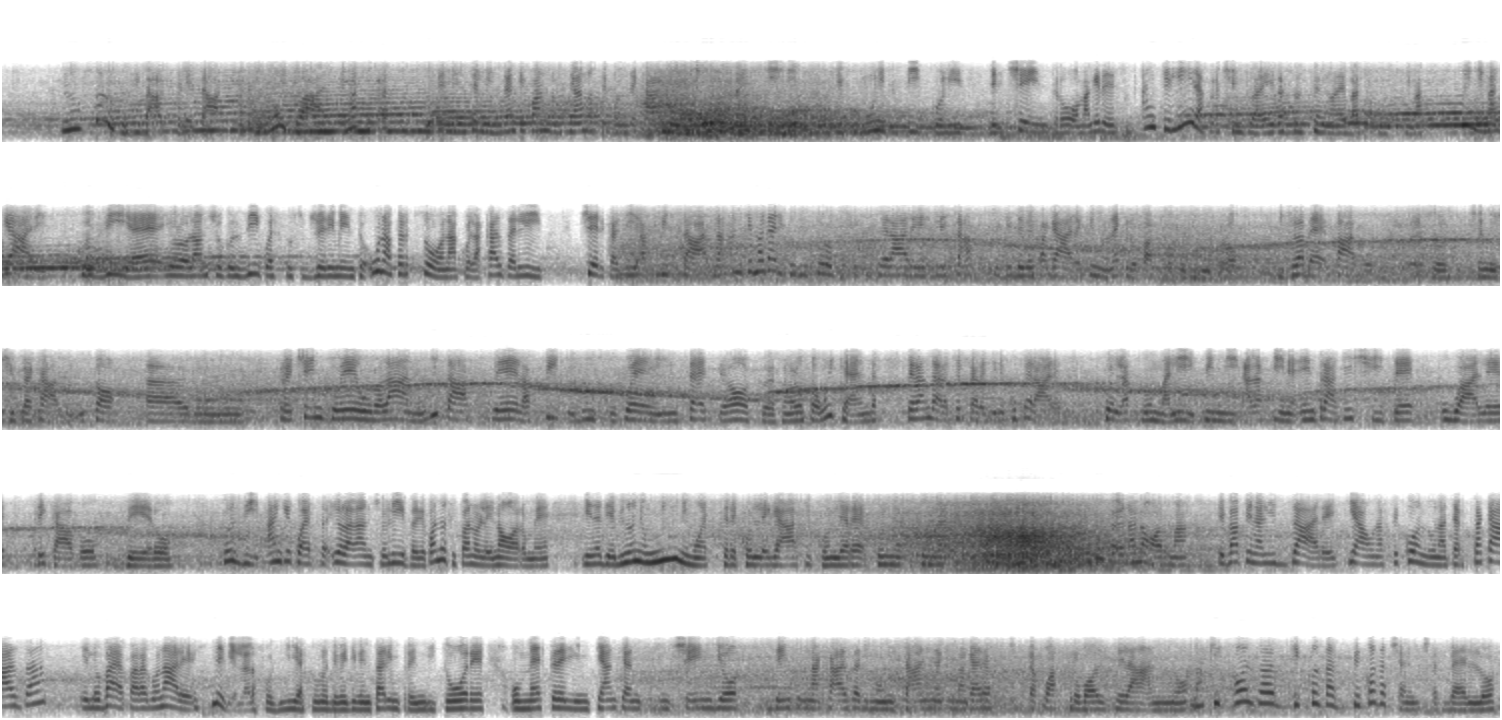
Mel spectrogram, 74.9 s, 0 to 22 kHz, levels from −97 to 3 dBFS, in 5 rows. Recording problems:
phone-call audio; nothing above 3.5 kHz
traffic noise; very loud; throughout; 2 dB above the speech

